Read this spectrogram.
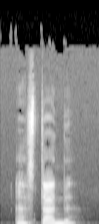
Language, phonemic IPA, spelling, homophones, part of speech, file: French, /stad/, stade, stades, noun, Fr-stade.ogg
- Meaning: 1. stadion (Ancient Greek unit of measurement) 2. stadium (Greek race course) 3. stadium (sports arena) 4. stage 5. stage (phase)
